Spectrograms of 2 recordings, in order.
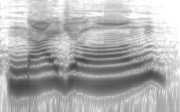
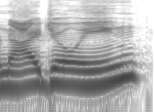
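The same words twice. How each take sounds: First: "Ng" pronounced with an open vowel, as "ong". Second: "Ng" pronounced with a short i, as "ing". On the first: Streamer offering viewers a name, "Ng" said as "ong". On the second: Streamer offering an alternative name, "Ng" said as "ing". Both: Shown as a demonstration. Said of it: "or Nigel Ng".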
